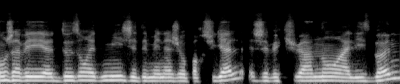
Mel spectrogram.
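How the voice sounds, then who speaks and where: The voice moves at a fairly quick pace with a dark, mellow tone and a dry, close sound with no echo. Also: woman. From southern Spain, Malaga. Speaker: rapper. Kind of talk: interview.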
